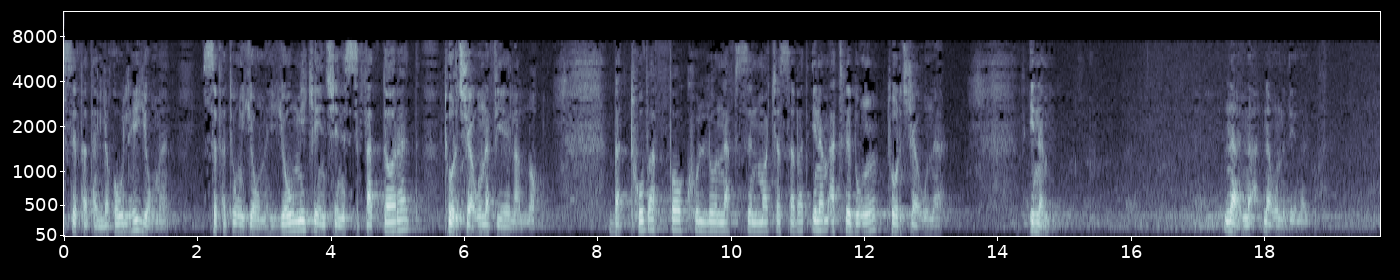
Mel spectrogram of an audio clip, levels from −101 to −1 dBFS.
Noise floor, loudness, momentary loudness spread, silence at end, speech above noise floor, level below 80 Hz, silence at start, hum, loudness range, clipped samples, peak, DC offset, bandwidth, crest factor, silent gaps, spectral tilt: -49 dBFS; -25 LUFS; 22 LU; 0 s; 24 dB; -72 dBFS; 0 s; none; 9 LU; under 0.1%; -6 dBFS; under 0.1%; 7.8 kHz; 20 dB; none; -5 dB/octave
